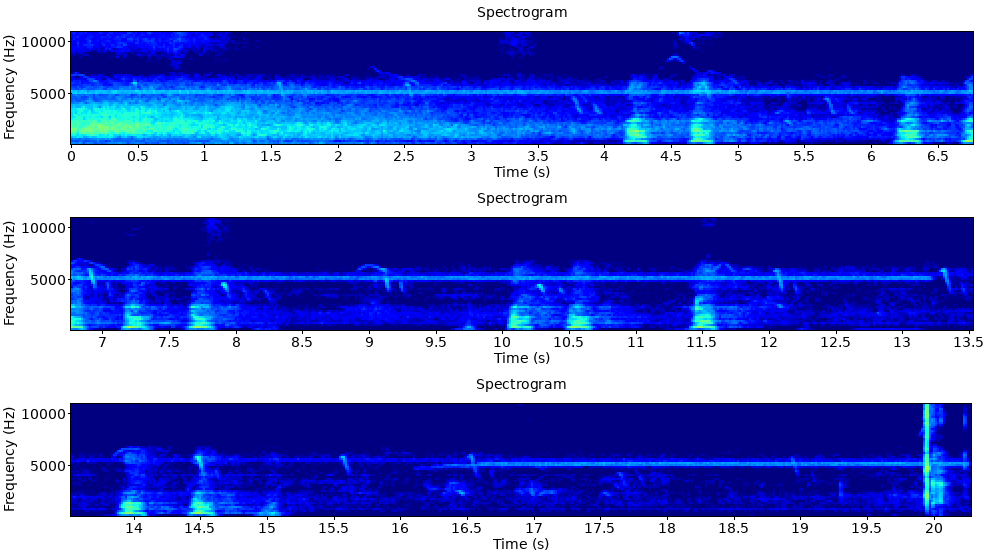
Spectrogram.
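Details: Fred the Basset Hound, with a deer friend nearby, lets out bursts of rapid hoarse barks, three or four in a row, repeated in several bouts before falling quiet at the end.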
